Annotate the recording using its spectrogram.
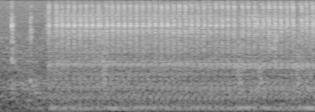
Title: Sound Of Car Engine Couldn't Start from Flat or Dead Battery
